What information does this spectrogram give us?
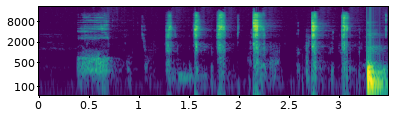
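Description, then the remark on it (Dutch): A short series of quiet slurping sips after a toast, about six in an uneven rhythm, ending with a louder thump, as if a glass is set down. No one speaks. “Gaan we daar proosten? Yes. Proost, …. Yes. Een slurp, hè?”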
